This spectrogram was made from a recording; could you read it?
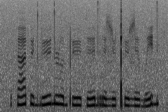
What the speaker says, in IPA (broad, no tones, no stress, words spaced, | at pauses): θa θødɡøːd ɹɤdpʼøːkɘːd rɘɮøǃʰøɮɘ ɡʷed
